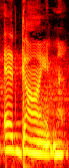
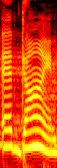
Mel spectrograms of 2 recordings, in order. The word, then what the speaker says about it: Gein: and this is true, it's actually pronounced Ed Gein. No. That's the correct pronunciation. No way. Yes, way. That's the correct pronunciation. But if I'd gone, I'm going to do Ed Gein, people would be like, what the fuck is she talking about?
